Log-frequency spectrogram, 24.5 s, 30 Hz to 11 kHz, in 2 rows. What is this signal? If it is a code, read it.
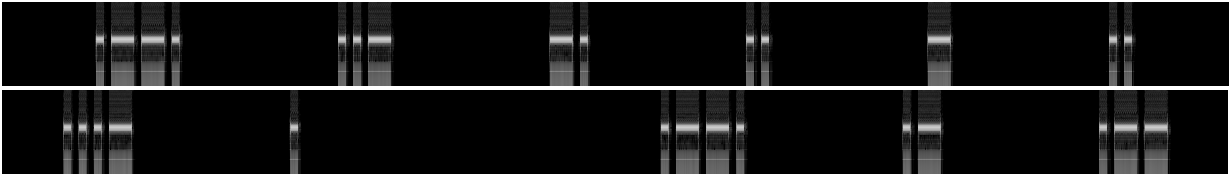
Morse code, heard as a keyed tone, about 16 wpm, spaced as for 5 wpm, 800 Hz. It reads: PUNITIVE PAW
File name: Prefixes / By First Letter / Ps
